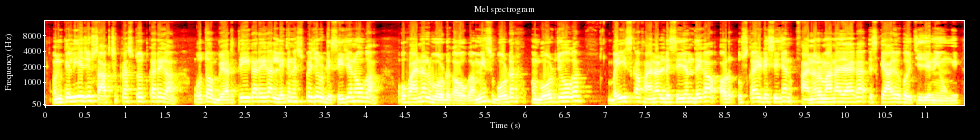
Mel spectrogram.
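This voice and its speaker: Bright-voiced man explaining. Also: fairly high pitch. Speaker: host of an exam news channel. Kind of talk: informal explainer to viewers, reading out notices.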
